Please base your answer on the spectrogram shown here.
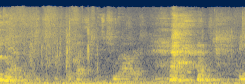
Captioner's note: laughter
